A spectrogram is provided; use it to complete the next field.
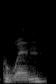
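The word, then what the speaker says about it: Nguyen: because I don't think nugan has very good I by the way I I know his name's pronounced Gwyn I'm just calling him nugan because it's funny uh I think J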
